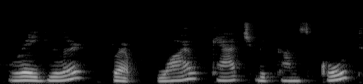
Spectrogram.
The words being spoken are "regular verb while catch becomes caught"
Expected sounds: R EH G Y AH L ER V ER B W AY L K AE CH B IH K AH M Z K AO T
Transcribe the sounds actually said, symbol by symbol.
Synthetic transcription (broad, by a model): R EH G Y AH L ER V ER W AY L K AE CH B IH K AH M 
